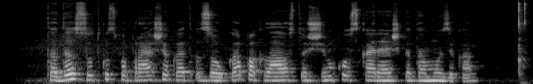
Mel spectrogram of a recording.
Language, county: Lithuanian, Vilnius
